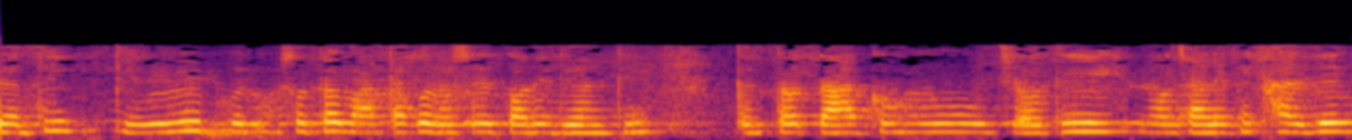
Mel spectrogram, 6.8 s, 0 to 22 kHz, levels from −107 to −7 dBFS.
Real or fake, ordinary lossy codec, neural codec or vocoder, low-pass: fake; MP3, 24 kbps; codec, 16 kHz in and 24 kHz out, 1.1 kbps, FireRedTTS-2 codec; 7.2 kHz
